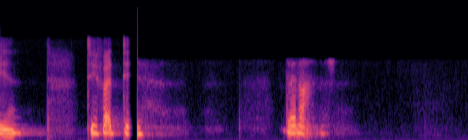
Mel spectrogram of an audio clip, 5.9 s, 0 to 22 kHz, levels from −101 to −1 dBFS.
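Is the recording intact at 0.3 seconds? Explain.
Yes, the speech at 0.3 s is intact, with no fault at that moment.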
